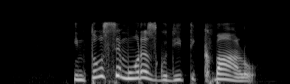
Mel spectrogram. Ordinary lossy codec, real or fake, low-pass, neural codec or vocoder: none; real; 7.2 kHz; none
